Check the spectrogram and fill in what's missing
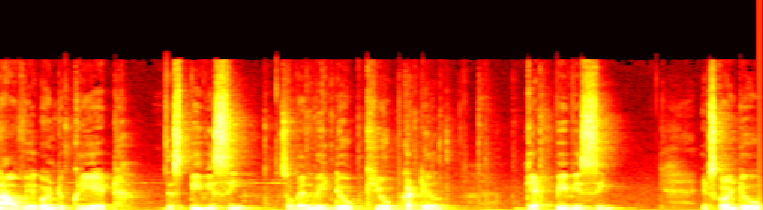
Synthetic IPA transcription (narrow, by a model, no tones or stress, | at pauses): naʊʋiːaɾɡoːɪ̃ŋʈukɾieːʈ | d̪ɪspiːʋiːsiː | soːʋɛ̃nʋiːɖuːkʰjuːb̚kɐʈɪl | ɡɛʈ̚piːʋisi | ɪʈsɡoːɪ̃ŋʈu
